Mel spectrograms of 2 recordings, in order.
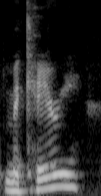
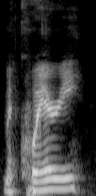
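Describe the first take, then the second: First: McQuarrie without the W, as "muh-KERRY"; trying out pronunciation. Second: McQuarrie with a clear W, as "muh-KWERRY"; chosen pronunciation. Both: Shown as a demonstration. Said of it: "I'm gonna say McQuarrie".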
